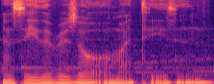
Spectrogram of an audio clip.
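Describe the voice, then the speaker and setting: Tender doomed boyfriend played by a male actor, ASMR roleplay: gravelly, halting murmur, faint music behind. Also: lowish voice, flat delivery, dark tone. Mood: tender, teasing. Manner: breathy, halting, intimate murmuring. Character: desperate tender boyfriend, a math professor, facing the world's end.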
